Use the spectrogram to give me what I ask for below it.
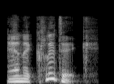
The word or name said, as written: anaclitic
